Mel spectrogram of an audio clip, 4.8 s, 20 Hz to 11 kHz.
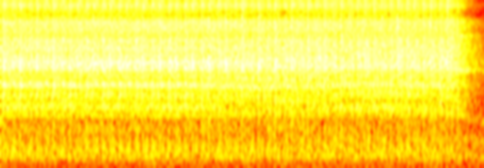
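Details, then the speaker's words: Biotronix electromagnetic shockwave therapy device (horizontal clinical model) demonstrated on the operator's hand at 60 Hz with a 5 mm head: a rapid, continuous high-pitched buzzing rattle of fast pulses that stops abruptly. "I'm getting quite great impact on my hand."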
